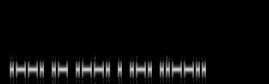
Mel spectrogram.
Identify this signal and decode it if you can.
Morse code, heard as a keyed tone, about 37 wpm, 700 Hz. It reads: PAPER?
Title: Sentences from Top 1000 Words - Review Part 2 - 40wpm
